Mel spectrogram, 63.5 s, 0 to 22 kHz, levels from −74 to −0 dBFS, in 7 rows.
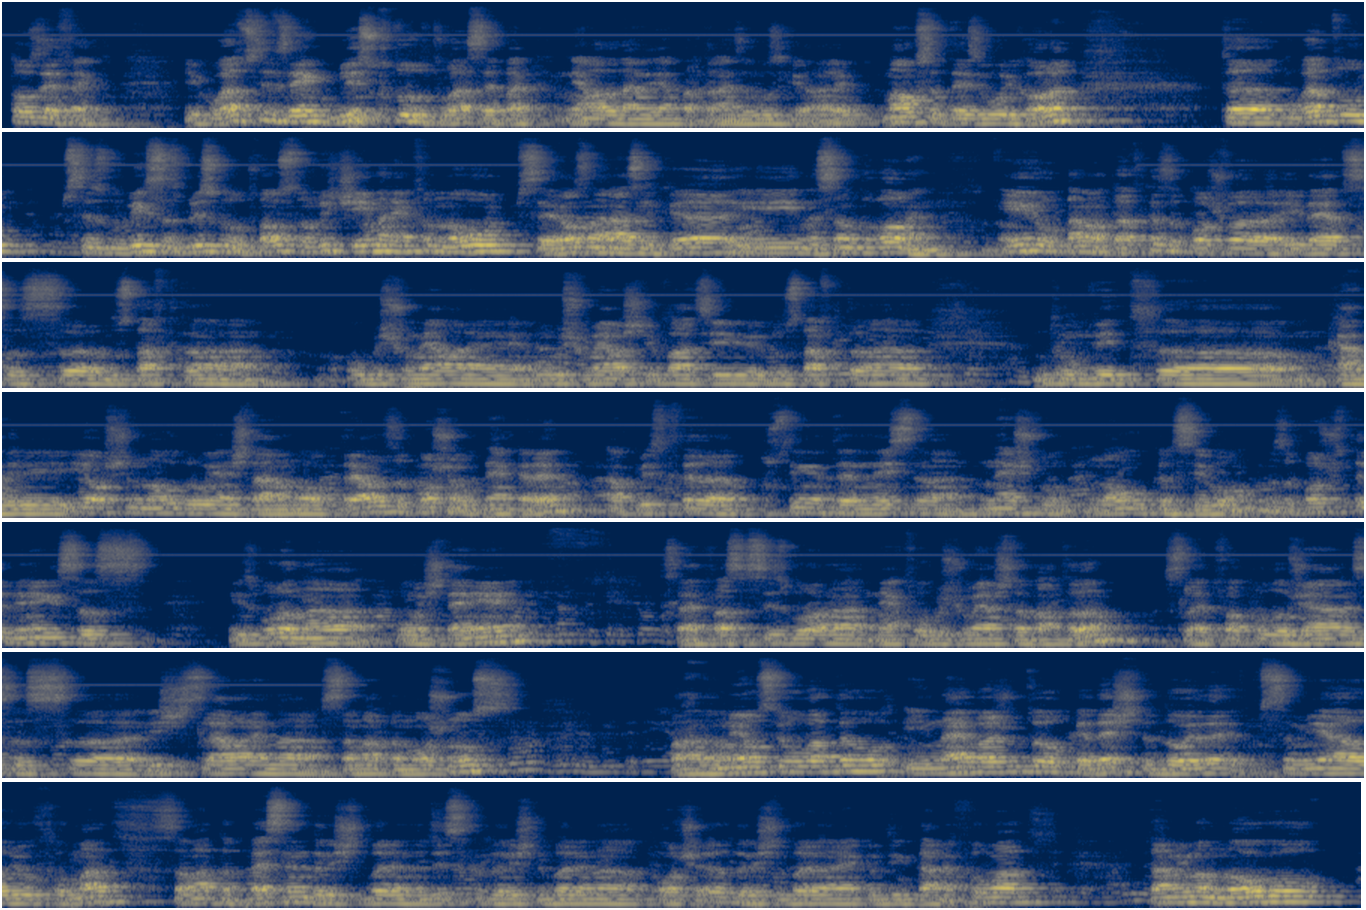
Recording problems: off-mic speech; far
room echo; noticeable; dies away in 0.5 s
high-pitched whine; faint; until 13 s and from 17 to 48 s; 8.5 kHz, 30 dB below the speech
voice in the background; faint; throughout; 20 dB below the speech

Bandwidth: 18.5 kHz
